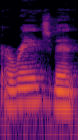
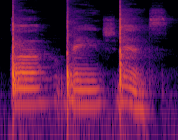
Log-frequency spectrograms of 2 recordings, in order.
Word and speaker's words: arrangement: I've taken the word arrangement and broken the syllables. Arrangements. I don't say arrangements. I say arrangement. There's only one R sound.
